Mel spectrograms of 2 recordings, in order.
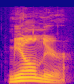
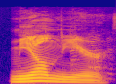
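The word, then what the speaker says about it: Mjölnir: How to pronounce that. Mjolnir. Mjolnir.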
